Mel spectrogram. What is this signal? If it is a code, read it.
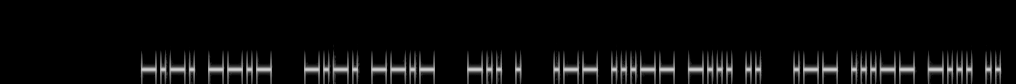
Morse code, heard as a keyed tone, about 25 wpm, 700 Hz. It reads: CQ CQ DE W3BI W3BI
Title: Common QSO Phrases Encore 25wpm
